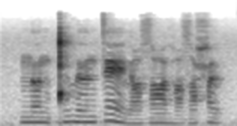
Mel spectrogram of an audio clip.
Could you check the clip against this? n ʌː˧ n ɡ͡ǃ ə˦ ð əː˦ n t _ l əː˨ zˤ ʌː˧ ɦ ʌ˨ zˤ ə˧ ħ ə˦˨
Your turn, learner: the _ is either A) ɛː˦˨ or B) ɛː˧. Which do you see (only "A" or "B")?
A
